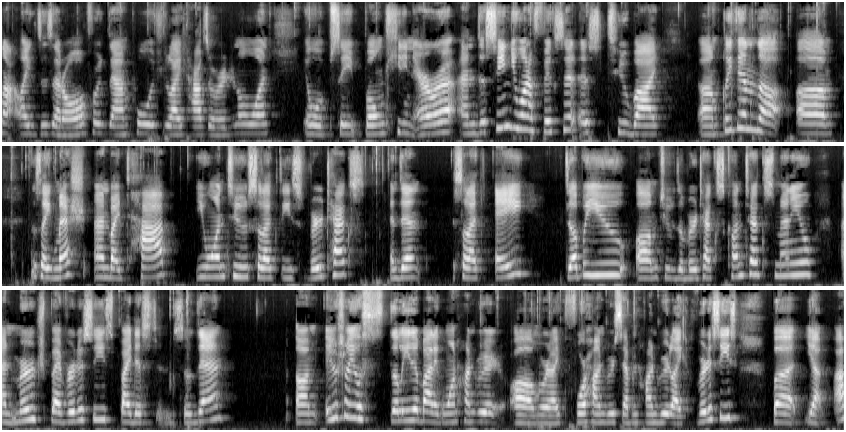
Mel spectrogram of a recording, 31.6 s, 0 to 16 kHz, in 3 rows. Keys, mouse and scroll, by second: 2.0 shift+f, 4.7 right click, 6.5 shift+f, 7.2 shift+f, 10.8 shift+f, 12.0 Tab, 12.3 shift+f, 13.8 click, 15.1 shift+f, 15.7 a, 17.5 w, 23.2 shift+f, 27.7 shift+f, 28.2 shift+f, 28.9 shift+f.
